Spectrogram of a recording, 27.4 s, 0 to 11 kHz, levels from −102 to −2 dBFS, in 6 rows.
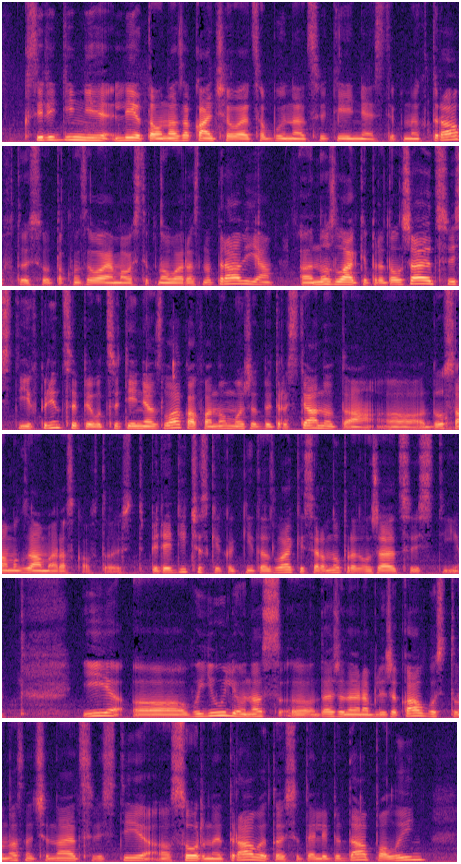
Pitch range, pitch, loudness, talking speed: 155-185 Hz, 165 Hz, -25 LUFS, 140 wpm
